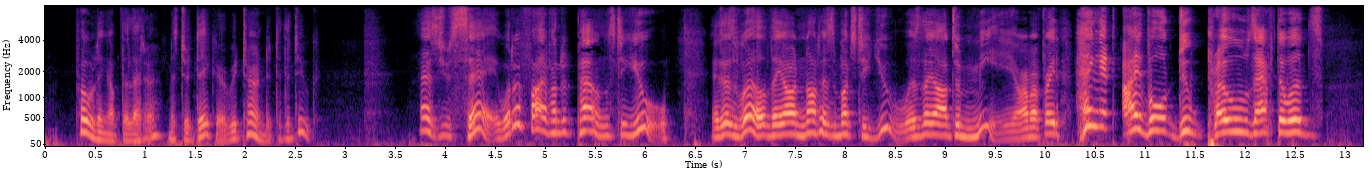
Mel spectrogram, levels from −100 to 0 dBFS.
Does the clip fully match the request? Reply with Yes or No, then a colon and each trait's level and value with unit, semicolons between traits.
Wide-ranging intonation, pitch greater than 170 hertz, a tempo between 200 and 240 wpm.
Yes: wide, 6.2 semitones; high, 190 Hz; fast, 205 wpm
